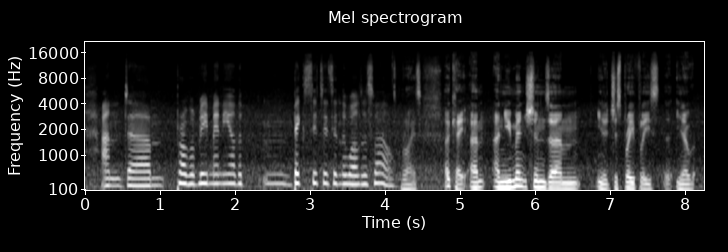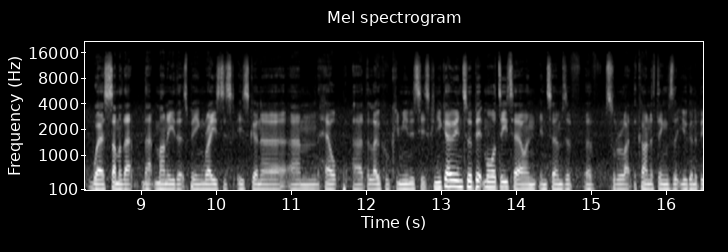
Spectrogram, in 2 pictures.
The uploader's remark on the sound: Show 57 was recorded at the 2017 World Travel Market at ExCeL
